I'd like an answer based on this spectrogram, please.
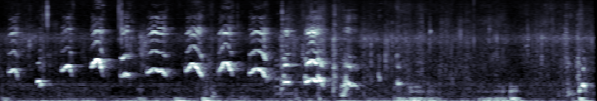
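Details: Weimaraner litter at three weeks old, playing with one another, letting out a dense run of shrill arched squeaks and little yips, about three or four a second, over soft shuffling and a low indoor hum.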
